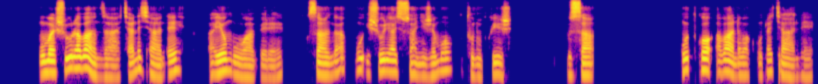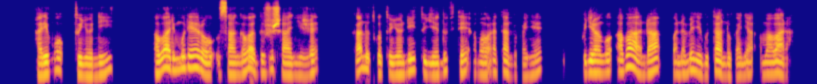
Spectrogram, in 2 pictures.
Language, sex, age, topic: Kinyarwanda, male, 18-24, education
